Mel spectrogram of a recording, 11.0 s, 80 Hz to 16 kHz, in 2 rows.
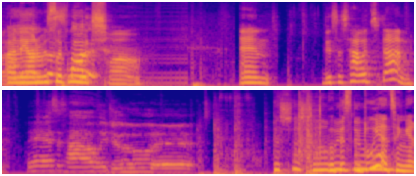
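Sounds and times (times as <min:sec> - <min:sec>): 
speech: 0:00.2 - 0:02.0, 0:03.2 - 0:03.7, 0:04.3 - 0:08.2, 0:09.1 - 0:10.9
old apartment door shutting with rattling knocks and clunks: 0:08.0 - 0:09.7.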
